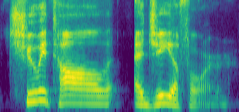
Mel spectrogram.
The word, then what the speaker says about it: Chiwetel Ejiofor: And I also like the scene that kind of introduced, I never can pronounce his name. Chiwetel? Who are you talking about? His name is Chiwetel Ejiofor.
